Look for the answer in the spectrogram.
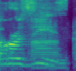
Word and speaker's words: Abruzzese: uh was it how do you pronounce his name? Abruzzi, uh, Abruzzese. – Nick Abruzzese.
